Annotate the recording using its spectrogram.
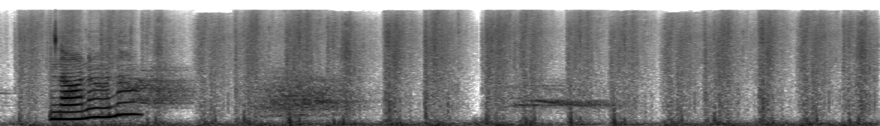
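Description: A large dinosaur's heavy footsteps thud on grass as it runs.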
